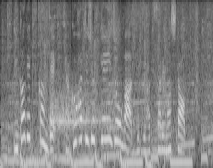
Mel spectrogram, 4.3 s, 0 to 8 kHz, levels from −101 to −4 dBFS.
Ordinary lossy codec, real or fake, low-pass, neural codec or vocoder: none; real; none; none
